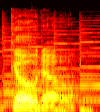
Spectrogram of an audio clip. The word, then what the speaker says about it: Godot: sure that mr delight really is damask it's pronounced godo gotogodo okay got it did i say it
